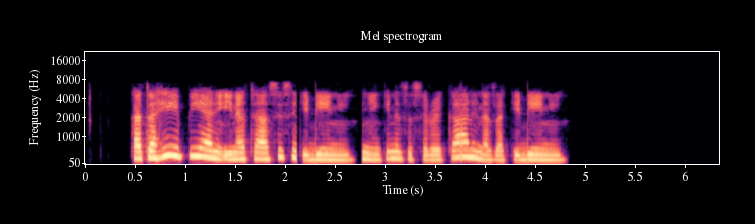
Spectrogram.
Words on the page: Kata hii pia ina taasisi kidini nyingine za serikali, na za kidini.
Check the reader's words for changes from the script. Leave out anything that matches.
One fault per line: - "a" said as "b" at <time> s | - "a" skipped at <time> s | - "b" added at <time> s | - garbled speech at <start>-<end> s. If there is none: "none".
none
